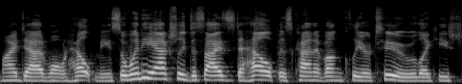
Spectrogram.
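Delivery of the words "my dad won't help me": put-on upset character voice. Recapping a scene where Nancy gets upset and leaves, imitating upset Nancy. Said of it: "Nancy gets all upset and she leaves".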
